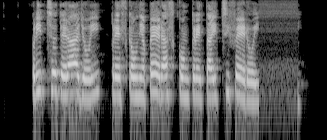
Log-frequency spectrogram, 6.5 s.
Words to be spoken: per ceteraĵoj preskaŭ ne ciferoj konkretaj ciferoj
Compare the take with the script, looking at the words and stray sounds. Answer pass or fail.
fail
